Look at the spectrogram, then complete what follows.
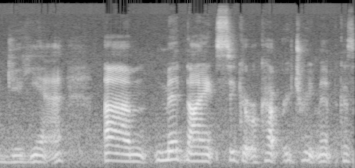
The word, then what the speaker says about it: Guerlain: Guerlain, some people pronounce it Guerlain, it's actually Guerlain.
